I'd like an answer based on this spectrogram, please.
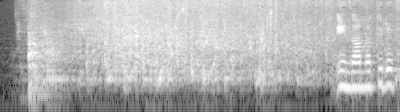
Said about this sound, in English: Hester says the family doesn't flush the toilet often anymore because it uses too much water. When they do, it's with recycled water.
